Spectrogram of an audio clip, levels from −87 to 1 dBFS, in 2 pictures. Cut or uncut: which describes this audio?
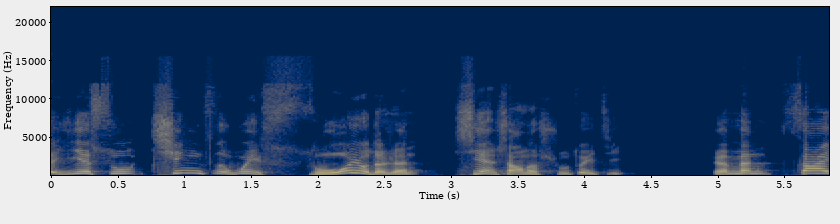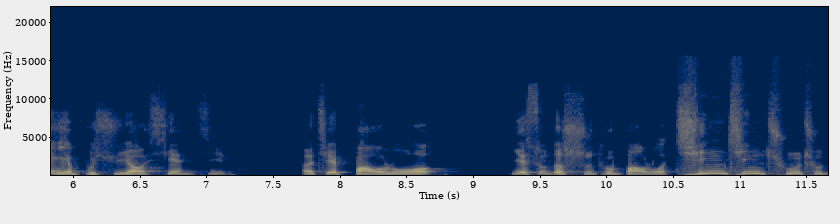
uncut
